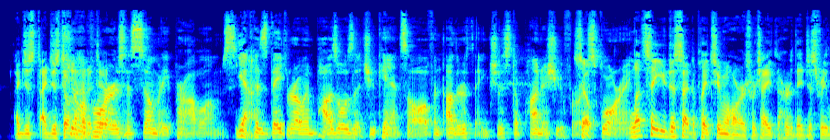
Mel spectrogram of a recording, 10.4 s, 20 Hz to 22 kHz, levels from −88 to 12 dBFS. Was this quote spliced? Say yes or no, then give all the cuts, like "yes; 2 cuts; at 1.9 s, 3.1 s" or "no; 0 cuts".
yes; 1 cut; at 3.5 s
